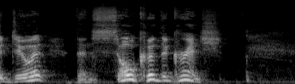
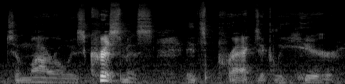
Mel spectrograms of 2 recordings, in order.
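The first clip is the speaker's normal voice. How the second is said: low, soft Grinch sneer; sneering snarl; 9 semitones lower, 9 dB quieter than usual. A narrator's reading. Grinch sneering at the Whos, a low snarl. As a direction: sneer it out, quieter and lower. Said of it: "he snarled with a sneer".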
